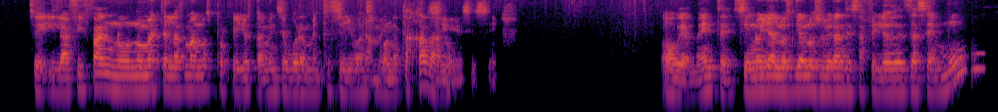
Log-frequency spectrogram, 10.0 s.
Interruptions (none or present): present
